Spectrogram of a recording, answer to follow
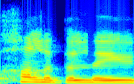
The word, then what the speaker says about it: Hubelo: So the platform that we hunted high and low for is called Hubelo, or Hullabaloo, depending on which way you pronounce it.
